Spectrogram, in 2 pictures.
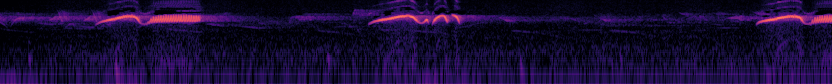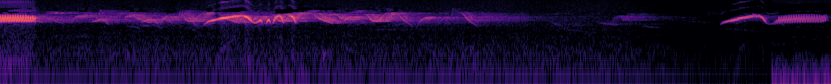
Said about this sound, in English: And also you mentioned phoebes. Let's hear from the eastern phoebe.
